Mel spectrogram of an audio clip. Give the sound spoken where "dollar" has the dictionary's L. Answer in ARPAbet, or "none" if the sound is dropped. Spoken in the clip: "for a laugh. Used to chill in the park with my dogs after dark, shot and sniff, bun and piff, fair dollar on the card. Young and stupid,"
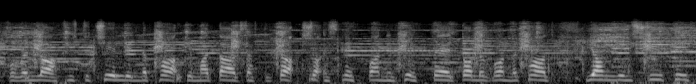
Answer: L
